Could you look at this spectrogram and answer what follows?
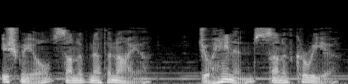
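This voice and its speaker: Very deep, dramatic male scripture narrator. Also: very animated. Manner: solemn, deliberate, dramatic phrasing. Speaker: audiobook narrator. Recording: dull lo-fi audio, music bed. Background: prominent background music.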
